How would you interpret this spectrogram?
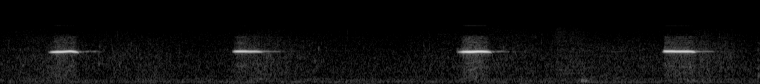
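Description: A Eurasian pygmy owl's autumn song, heard around five in the morning on the shore of Lake Saimaa: four short, clear, even whistles spaced about two seconds apart, each rising then holding steady, faint against a quiet night background.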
